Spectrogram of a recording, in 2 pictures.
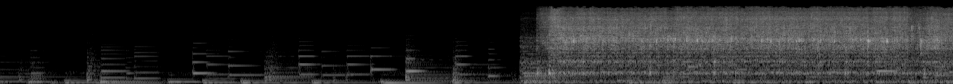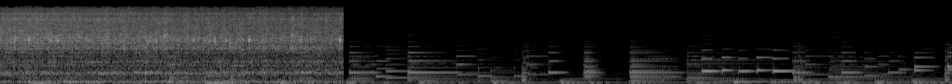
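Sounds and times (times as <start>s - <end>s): spices sizzling in hot oil: 5.2s - 13.0s.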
